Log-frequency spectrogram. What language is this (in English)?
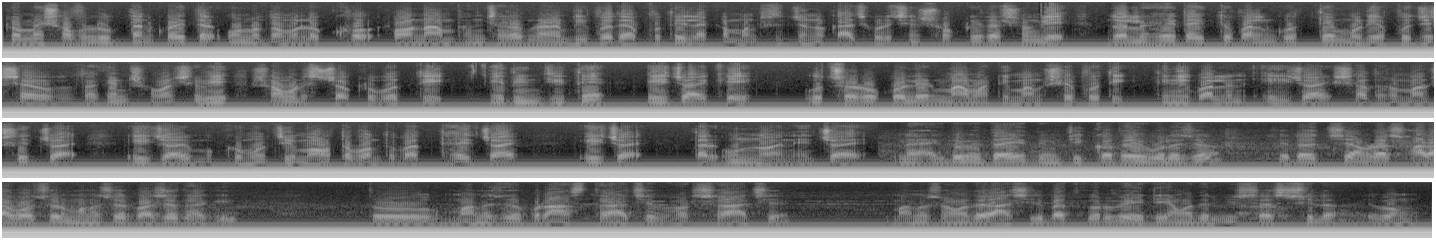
Romanian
